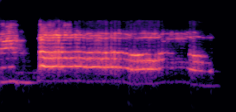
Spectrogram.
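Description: A woman singing a devotional bhajan unaccompanied: a short phrase, then one long held note that dips slightly in pitch near its end.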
